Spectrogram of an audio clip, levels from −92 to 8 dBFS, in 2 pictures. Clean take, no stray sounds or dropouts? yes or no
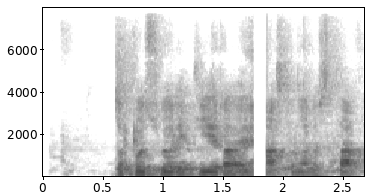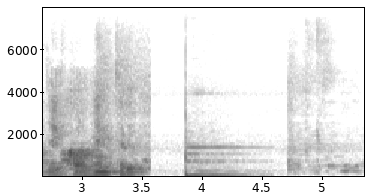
no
